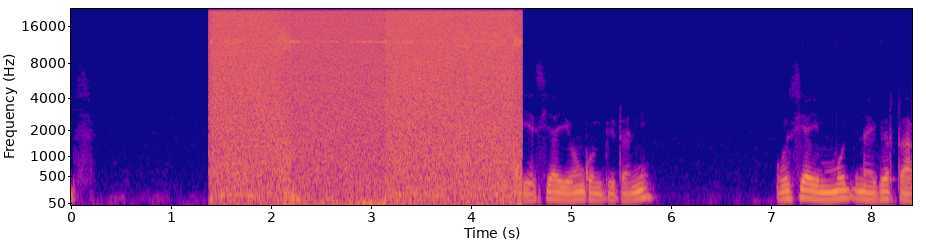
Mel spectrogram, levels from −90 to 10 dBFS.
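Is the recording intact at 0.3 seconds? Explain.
Yes, the audio is intact at 0.3 seconds, with the speech there free of any audible fault.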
